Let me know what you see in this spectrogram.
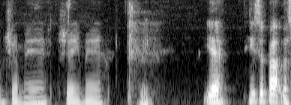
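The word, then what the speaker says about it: Jahmyr: God yeah damn it just interesting as well jir Gibbs is that how he say his name jir jir yeah he's about the same size as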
